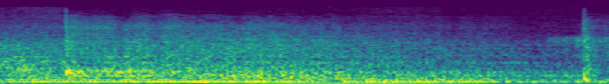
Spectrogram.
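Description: Field radio static: a loud hiss that cuts in suddenly between transmissions and cuts off with a click at the end, over a low sustained musical drone.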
